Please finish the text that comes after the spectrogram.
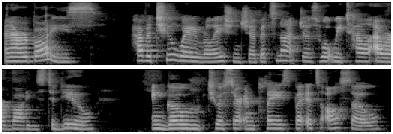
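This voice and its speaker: A woman guiding a body scan meditation with gentle, unhurried instructions and long pauses. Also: mid-range voice, steady tone. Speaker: meditation guide.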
